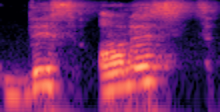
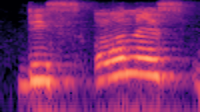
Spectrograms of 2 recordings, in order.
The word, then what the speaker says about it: dishonest: before you continue um dishonest and dishonor the H the H is silent it's like saying honest yeah and honor okay dishonest dishonor yep okay this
